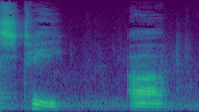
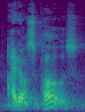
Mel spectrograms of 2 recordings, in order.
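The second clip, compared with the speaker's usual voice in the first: ordinary delivery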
